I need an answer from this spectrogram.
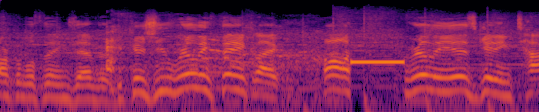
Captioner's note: beep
